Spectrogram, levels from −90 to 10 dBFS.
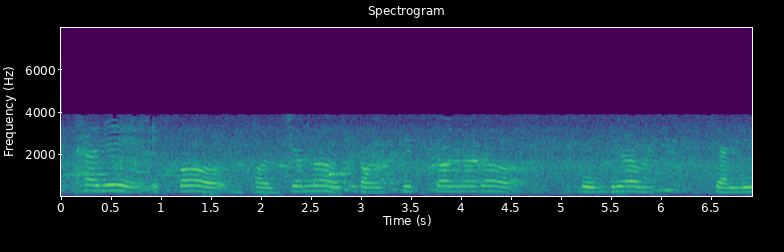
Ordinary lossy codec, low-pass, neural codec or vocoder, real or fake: AAC, 16 kbps; 7.2 kHz; none; real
